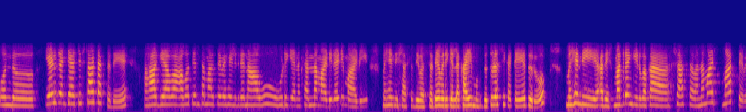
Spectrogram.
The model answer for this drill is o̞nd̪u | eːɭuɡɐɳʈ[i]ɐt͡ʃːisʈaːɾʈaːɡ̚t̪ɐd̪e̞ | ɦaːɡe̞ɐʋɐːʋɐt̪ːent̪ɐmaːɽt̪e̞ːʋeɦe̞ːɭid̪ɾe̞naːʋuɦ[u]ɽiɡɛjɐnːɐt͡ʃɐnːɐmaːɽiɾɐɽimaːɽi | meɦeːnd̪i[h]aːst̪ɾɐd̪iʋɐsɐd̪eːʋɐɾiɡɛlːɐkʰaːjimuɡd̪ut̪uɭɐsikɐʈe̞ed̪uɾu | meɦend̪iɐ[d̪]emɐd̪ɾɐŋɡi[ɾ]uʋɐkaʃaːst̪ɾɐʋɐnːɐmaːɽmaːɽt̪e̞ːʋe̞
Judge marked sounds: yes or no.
no, yes, no, yes, no

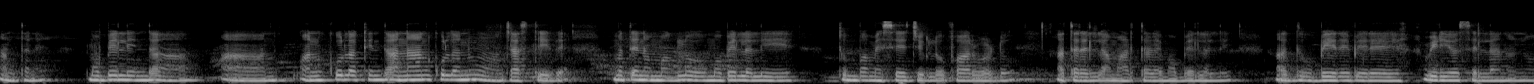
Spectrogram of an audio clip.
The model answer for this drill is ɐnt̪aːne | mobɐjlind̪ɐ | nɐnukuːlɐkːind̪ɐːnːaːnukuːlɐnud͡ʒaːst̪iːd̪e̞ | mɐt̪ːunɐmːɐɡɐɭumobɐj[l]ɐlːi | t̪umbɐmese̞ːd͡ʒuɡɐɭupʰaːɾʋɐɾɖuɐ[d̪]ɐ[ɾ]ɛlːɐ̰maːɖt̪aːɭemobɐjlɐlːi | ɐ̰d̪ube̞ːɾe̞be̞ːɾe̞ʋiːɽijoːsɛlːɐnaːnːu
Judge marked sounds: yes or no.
yes, no, yes

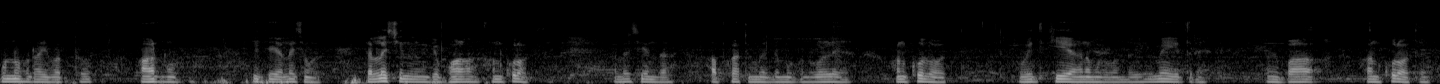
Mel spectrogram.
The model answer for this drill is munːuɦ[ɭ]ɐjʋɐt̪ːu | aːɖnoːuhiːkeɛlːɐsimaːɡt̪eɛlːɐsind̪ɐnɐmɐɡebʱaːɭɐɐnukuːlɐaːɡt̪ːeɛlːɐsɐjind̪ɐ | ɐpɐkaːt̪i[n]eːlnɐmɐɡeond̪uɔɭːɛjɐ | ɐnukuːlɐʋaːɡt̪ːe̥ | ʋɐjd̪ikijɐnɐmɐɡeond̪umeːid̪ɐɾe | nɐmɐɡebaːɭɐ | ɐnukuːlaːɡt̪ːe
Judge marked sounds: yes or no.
no, no

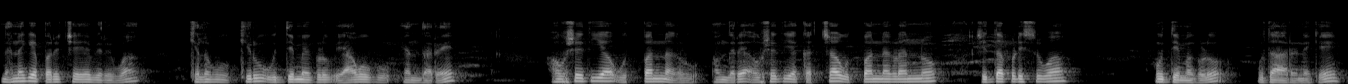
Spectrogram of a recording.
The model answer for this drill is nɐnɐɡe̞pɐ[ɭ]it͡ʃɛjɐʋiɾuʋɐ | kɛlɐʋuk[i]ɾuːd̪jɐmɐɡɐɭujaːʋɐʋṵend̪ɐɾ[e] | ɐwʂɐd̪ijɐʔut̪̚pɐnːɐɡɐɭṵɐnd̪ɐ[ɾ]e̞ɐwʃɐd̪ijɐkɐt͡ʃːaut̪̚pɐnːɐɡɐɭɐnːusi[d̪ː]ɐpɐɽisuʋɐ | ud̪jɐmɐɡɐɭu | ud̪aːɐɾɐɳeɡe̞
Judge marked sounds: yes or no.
no, yes, yes, yes, yes

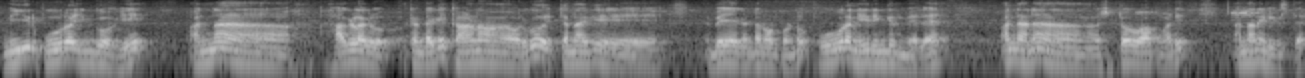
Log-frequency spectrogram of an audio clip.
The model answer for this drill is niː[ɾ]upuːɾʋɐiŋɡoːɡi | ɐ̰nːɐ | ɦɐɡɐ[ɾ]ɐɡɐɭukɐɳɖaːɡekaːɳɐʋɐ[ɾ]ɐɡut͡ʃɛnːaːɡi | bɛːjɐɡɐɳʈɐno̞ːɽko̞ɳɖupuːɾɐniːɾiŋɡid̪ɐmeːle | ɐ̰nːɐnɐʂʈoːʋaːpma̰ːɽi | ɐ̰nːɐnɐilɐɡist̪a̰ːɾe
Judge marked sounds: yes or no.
yes, no, yes

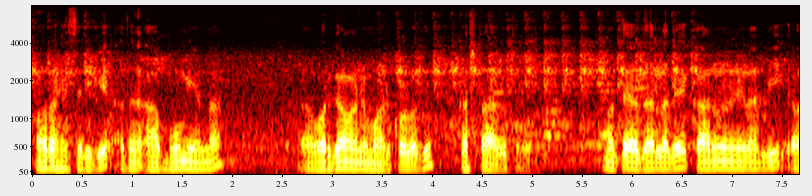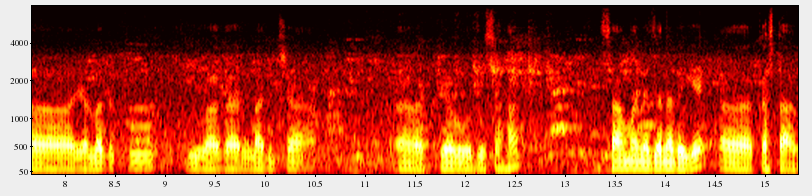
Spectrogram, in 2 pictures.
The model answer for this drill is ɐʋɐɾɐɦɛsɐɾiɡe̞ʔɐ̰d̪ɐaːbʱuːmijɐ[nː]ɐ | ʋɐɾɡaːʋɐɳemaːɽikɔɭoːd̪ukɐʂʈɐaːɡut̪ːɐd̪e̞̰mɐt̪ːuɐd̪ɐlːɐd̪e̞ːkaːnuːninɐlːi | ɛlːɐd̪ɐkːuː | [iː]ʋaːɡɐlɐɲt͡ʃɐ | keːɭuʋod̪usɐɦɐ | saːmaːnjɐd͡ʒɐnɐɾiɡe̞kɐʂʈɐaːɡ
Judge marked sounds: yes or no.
yes, yes

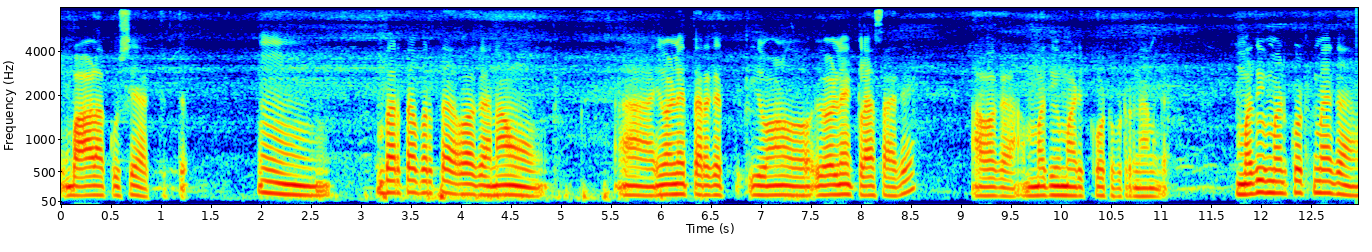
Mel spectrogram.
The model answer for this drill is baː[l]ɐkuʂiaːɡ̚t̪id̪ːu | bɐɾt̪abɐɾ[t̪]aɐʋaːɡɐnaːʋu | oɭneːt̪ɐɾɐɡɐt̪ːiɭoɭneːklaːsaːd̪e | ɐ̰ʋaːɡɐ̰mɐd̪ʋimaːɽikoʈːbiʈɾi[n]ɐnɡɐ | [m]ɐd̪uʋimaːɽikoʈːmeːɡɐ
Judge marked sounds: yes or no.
no, yes, yes, yes

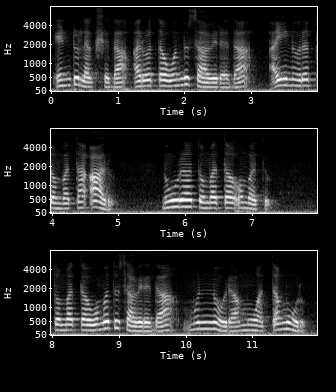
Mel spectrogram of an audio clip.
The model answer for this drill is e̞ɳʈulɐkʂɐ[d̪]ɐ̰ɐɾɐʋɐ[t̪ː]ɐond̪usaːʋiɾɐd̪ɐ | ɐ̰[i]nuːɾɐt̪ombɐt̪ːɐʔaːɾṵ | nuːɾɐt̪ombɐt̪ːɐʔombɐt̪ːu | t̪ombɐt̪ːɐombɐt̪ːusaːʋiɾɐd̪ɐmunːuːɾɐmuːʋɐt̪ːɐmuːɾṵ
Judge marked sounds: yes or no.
yes, yes, no

